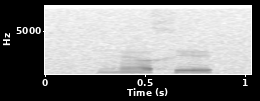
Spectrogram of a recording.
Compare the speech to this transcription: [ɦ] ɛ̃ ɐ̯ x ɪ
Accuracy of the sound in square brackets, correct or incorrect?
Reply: correct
